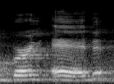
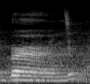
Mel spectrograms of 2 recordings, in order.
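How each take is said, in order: First: The ending is said as a separate syllable. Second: The ending is joined to the word as one syllable. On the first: The speaker calls it wrong. "no burn ed" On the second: The speaker calls it right. "se pronuncia burned"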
